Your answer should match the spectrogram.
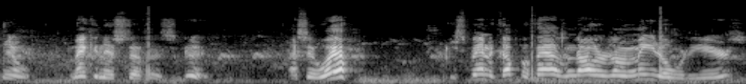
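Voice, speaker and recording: Guy spinning yarns, high voice that jumps all over, kinda far from the mic by the river. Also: normal speed, vocal fry, long pauses, slight background noise. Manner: rambling, folksy, animated storyteller. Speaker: storytelling uncle, guest. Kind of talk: casual storytelling chat. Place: outdoors on a riverbank.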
